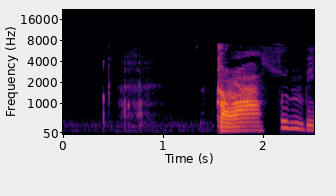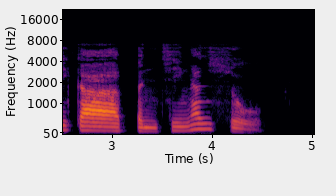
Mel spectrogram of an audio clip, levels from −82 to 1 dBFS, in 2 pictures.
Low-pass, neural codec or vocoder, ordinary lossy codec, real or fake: 7.2 kHz; codec, 16 kHz, 16 kbps, FreqCodec, smaller model; Opus, 64 kbps; fake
